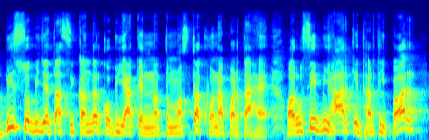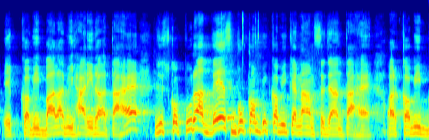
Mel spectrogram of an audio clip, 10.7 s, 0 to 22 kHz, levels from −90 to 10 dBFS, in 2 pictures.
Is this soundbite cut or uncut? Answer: uncut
